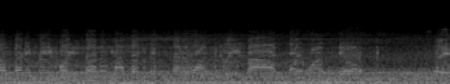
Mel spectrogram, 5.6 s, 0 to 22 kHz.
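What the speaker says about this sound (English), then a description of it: "Delta 2210 taking the runway." A Delta Airbus A321 airliner taking the runway at Cleveland, its engines giving a steady low rumble with shifting whining tones above, while a voice talks over it.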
